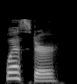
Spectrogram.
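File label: "wester", British English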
